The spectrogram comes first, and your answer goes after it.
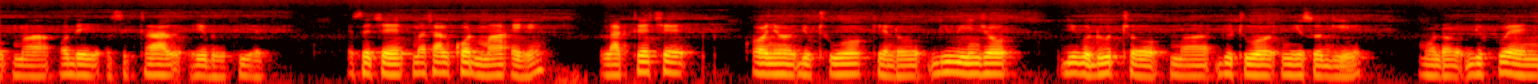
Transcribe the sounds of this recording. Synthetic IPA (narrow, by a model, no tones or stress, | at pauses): maɔd̪ɪsɪk̚talejudotʰjiet̚ | eset͡ʃemat͡ʃalkɔdmaʔɪ | laktet͡ʃe | kʰɔɲɔd͡ʒotʰwokendoɡɪwiɲd͡ʒo | ɡiɡodutʰomad͡ʒutwoɲisoɡɪ̰ | mɔndɔɡɪfweɲ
